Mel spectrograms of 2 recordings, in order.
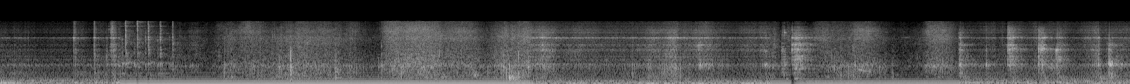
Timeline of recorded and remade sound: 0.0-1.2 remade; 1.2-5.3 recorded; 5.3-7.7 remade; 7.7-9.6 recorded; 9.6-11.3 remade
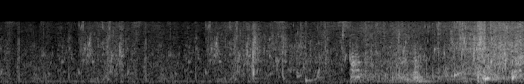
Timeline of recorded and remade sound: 0.0-5.2 recorded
